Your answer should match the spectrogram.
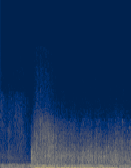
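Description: A sudden, loud gunshot blast cracks in after a brief low hum, followed by a heavy, booming rumble that rolls on without fading. No one speaks.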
